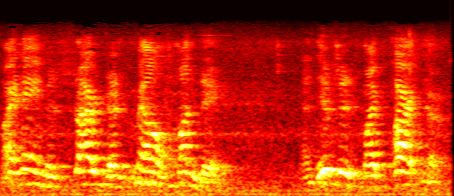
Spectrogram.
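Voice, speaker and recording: A by-the-book police sergeant acted by a man in a radio-play parody. The voice is high for a man and very slow, with deadpan delivery, caught in a muffled, echoey room. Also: distant mic, a little hiss or hum. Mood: businesslike. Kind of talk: amateur stage radio play, narrated police-drama parody.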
